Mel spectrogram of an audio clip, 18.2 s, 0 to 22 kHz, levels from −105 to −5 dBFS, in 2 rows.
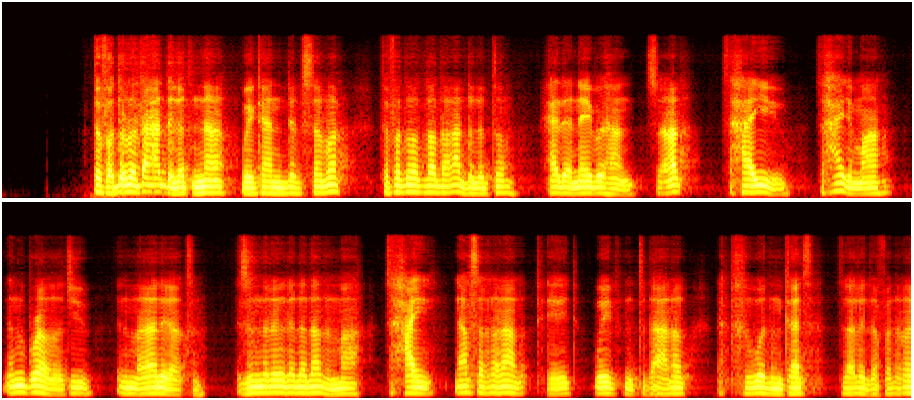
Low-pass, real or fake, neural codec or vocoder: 10.8 kHz; fake; codec, 16 kHz in and 24 kHz out, 0.4 kbps, LongCat-Audio-Codec, two codebook decoder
